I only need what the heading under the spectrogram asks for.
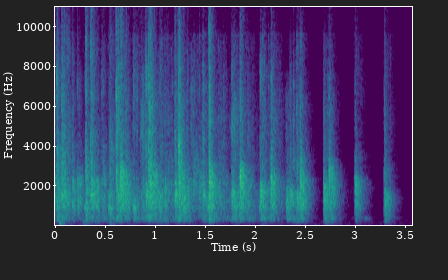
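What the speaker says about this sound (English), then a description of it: "I want you to now give him a proper round of applause." Conference audience applauding a defence and security speaker: dense clapping that thins out into a few separate, sharp claps before stopping, fairly close.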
